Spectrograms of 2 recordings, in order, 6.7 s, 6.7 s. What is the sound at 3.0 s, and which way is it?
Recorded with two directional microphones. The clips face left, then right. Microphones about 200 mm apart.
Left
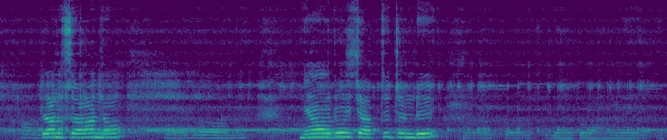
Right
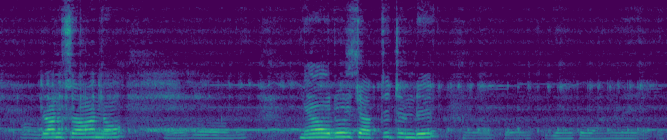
Speech, 10° left (ahead or behind).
